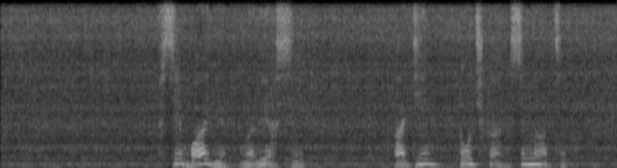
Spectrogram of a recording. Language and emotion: Russian, neutral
